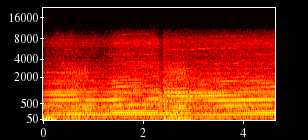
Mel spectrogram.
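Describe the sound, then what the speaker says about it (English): Porsche race car engine in the Le Mans Ultimate racing sim, a steady loud high-revving drone held throughout with a brief dip as if shifting gear, no talk over it. "the sound is great, isn't it? Great little car, the Porsche"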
